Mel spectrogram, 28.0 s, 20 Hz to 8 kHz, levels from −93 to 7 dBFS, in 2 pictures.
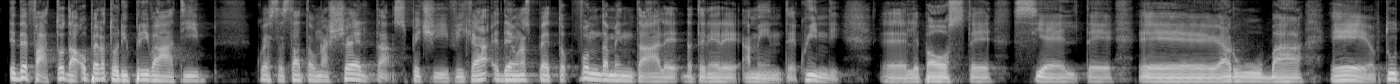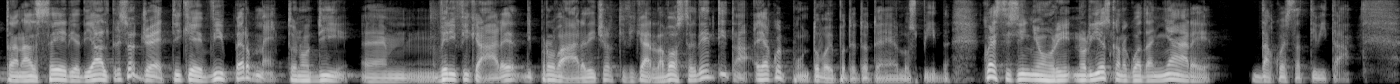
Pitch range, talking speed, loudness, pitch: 95-130 Hz, 140 wpm, -20 LUFS, 115 Hz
